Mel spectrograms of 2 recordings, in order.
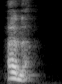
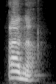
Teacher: Ana is very special. Don't recite it with alif mad. In general, when it is in between, unless you stop at it, but in general ana comes in between, so you just say ana.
